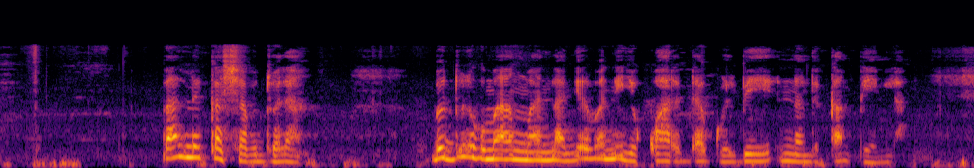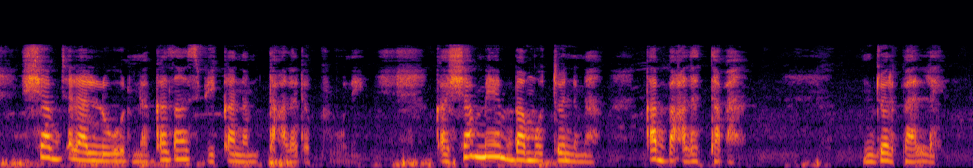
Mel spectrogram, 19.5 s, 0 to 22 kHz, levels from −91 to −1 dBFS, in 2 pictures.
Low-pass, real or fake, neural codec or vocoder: 7.2 kHz; real; none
